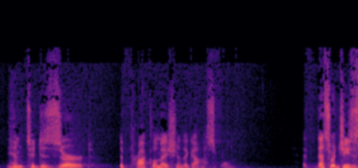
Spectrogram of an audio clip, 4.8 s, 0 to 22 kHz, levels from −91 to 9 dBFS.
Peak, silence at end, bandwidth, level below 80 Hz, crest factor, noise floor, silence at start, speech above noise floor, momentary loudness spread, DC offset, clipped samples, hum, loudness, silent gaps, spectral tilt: -8 dBFS; 0 s; 16 kHz; -72 dBFS; 22 dB; -77 dBFS; 0.1 s; 48 dB; 14 LU; under 0.1%; under 0.1%; none; -30 LUFS; none; -4 dB/octave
